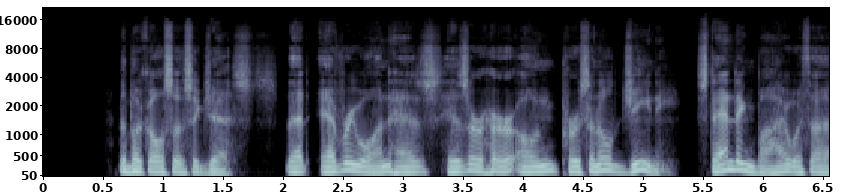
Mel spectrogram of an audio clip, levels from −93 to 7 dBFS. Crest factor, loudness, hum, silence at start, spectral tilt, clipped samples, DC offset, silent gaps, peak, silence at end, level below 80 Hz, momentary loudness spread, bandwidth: 14 dB; -22 LUFS; none; 0.65 s; -6.5 dB/octave; under 0.1%; under 0.1%; 1.96-2.02 s, 5.33-5.45 s; -6 dBFS; 0 s; -48 dBFS; 7 LU; 14 kHz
